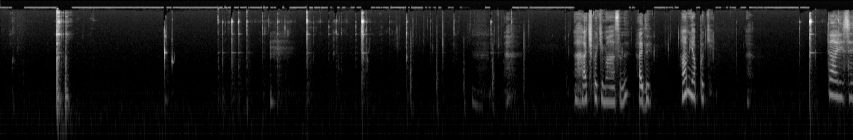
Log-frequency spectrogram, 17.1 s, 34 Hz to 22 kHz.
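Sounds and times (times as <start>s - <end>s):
tableware tapping: 1.2s - 1.5s, 4.4s - 5.0s
teaspoon clinking in china teacup: 4.4s - 8.2s, 16.0s - 16.4s.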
